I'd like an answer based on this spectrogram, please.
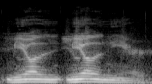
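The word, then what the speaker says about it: Mjölnir: Kaya niyo ba i-pronounce yun? Yung pangalan? Mjolnir.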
